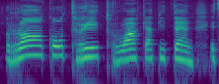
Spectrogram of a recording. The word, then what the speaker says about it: trois: Rencontrer trois capitaines. Trois has a W sound to it, and you go straight to the A sound.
